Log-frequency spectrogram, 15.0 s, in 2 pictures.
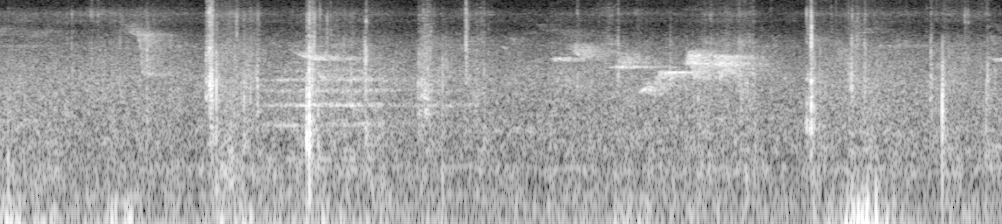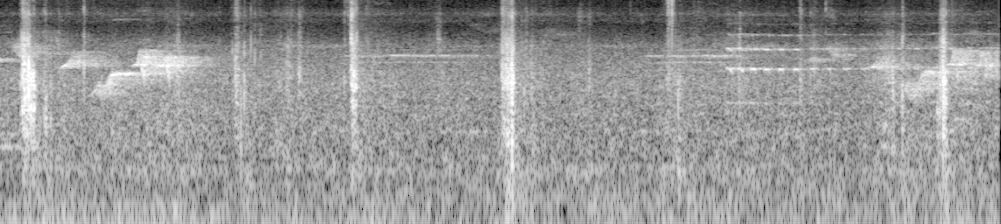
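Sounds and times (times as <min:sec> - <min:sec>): faint outdoor background noise: 0:00.0 - 0:15.0
songbird chirping: 0:00.4 - 0:15.0.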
